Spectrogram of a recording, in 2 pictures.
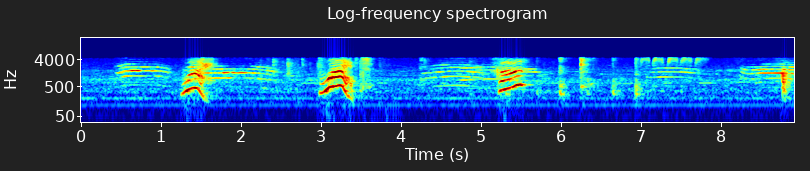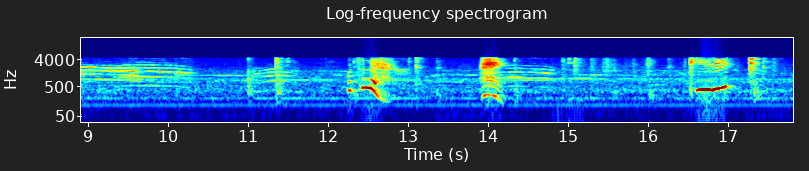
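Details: Two hungry Siamese cats at feeding time give long, wavering, yowling meows that rise and fall, in bursts every couple of seconds with voices overlapping, while a person quietly talks to them in between.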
